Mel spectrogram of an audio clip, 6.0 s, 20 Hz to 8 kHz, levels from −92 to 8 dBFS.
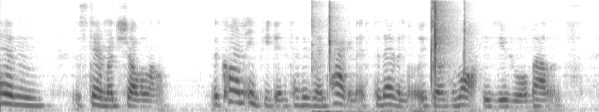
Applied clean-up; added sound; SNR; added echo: none; Crushing; 3 dB; reverberation time 0.2 s.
